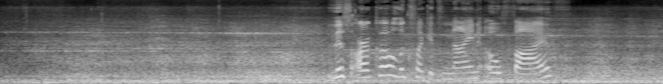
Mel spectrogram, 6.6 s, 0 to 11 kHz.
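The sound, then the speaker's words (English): A steady, loud low rumble of an airplane passing overhead at 3:38 p.m. fills the whole recording, with a person talking over the engine drone in the second half. “This is ongoing plane activity.”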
